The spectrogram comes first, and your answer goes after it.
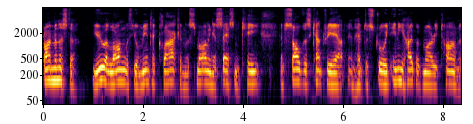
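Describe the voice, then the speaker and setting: At a moderate pace, a man talks in a New Zealand accent. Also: medium pitch for a man, fairly even intonation. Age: 70s. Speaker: retiree making a political video. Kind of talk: open letter address. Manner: formal.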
